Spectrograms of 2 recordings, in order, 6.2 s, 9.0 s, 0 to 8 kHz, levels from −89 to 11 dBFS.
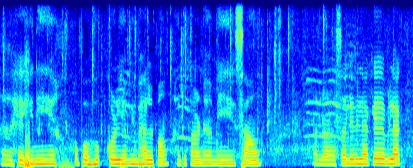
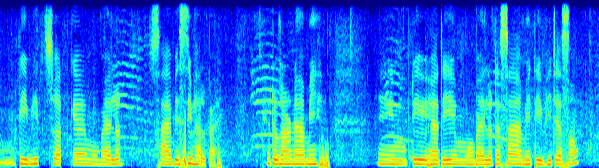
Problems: background sounds at intervals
